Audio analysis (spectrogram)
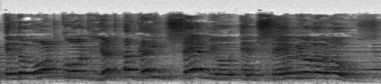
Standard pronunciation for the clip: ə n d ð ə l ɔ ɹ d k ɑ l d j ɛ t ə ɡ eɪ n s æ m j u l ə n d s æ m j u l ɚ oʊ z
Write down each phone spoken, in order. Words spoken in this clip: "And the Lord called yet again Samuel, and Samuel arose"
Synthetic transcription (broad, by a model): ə n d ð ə w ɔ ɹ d k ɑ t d j ɛ t ə ɡ eɪ n s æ m j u l ə n d s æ m j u l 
